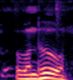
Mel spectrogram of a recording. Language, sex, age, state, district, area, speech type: Assamese, male, 30-45, Assam, Goalpara, urban, spontaneous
